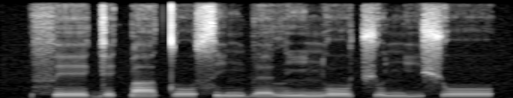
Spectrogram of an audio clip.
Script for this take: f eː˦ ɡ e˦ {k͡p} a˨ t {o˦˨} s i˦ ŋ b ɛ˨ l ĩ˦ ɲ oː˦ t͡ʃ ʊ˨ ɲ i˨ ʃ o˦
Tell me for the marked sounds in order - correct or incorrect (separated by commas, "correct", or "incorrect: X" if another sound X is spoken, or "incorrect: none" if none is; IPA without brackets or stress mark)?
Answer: correct, incorrect: o˨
